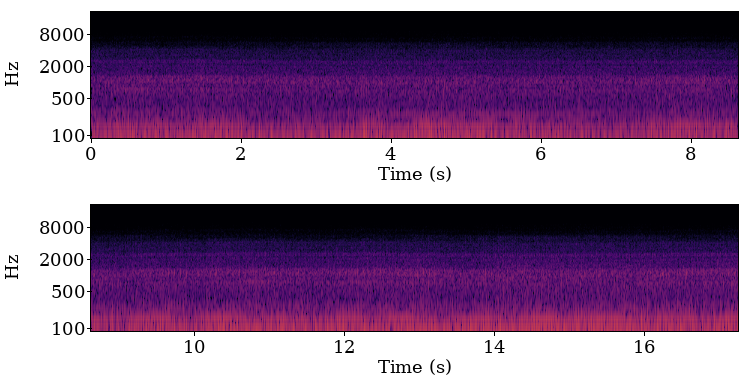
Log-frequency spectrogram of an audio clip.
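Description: A tractor engine rumbles steadily as the tractor drives along.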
